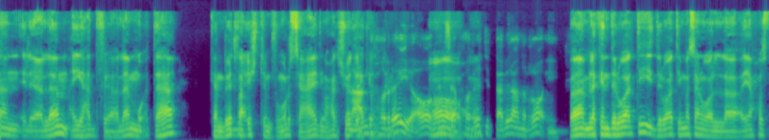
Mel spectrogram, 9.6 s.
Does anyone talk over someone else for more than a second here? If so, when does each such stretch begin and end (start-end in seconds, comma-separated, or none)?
4.3-6.0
